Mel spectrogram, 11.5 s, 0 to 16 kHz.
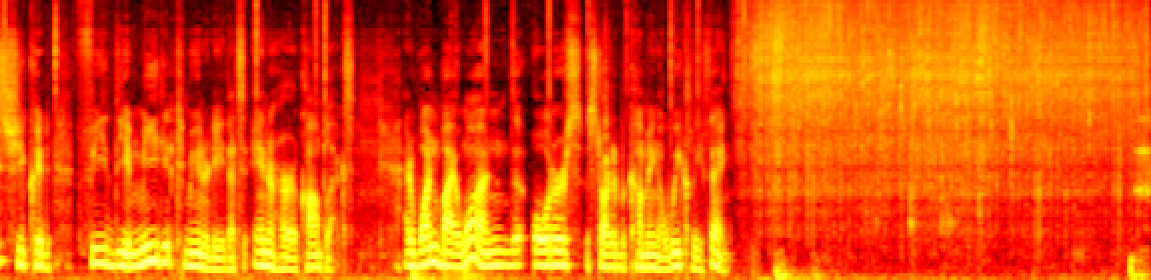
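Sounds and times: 
speech: 0.0 - 7.9
food sizzling in a hot pan in an apartment home kitchen: 7.4 - 11.5.

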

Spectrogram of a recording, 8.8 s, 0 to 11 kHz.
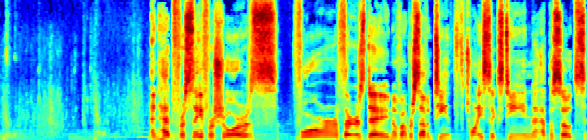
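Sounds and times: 
rowboat paddling through water: 0.0 - 5.5
speech: 2.3 - 8.7.

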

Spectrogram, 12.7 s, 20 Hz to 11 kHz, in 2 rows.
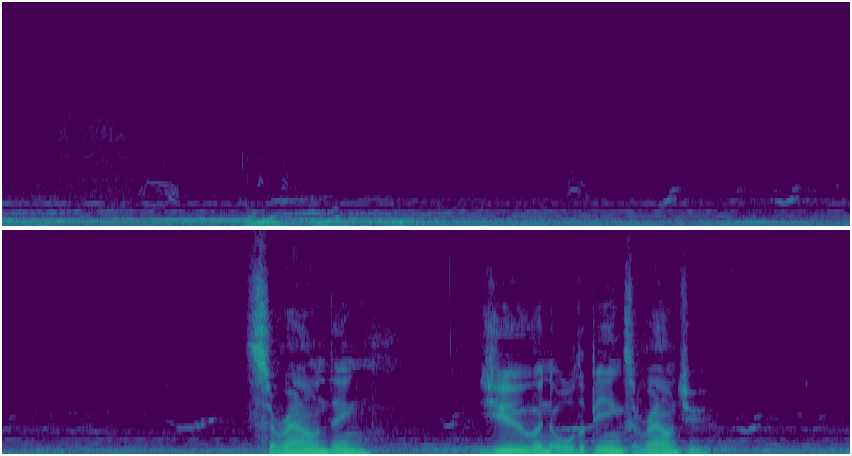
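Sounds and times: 
steady deep underwater hum: 0.0 - 3.3, 7.6 - 12.7
whale song with low moans and whistling swoops: 0.0 - 6.6, 7.6 - 12.7
speech: 8.2 - 9.2, 10.0 - 11.8.

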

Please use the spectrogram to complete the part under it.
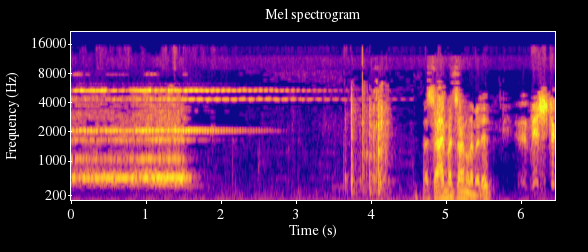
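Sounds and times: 
telephone bell ringing: 0.0 - 4.6
speech: 4.7 - 6.4.

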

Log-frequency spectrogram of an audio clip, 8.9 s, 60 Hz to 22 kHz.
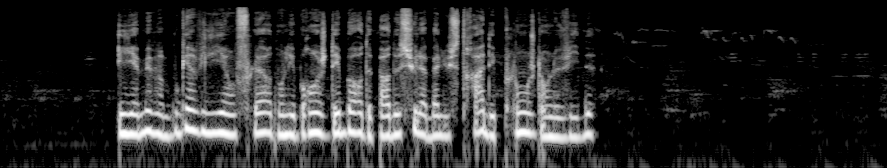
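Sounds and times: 
dogs barking: 0.0 - 1.5, 5.0 - 8.8
steady low city rumble: 0.0 - 8.8
many birds chirping and twittering overhead: 0.2 - 8.8
speech: 1.2 - 6.1.

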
